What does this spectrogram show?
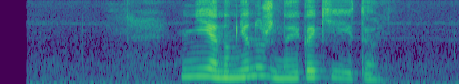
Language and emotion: Russian, neutral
